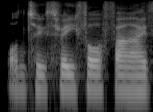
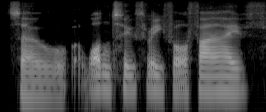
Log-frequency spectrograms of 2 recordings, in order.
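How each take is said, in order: First: The voice goes through the clarity EQ preset. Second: The voice goes through the signature EQ preset. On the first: "This is the clarity preset" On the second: "This is the signature sound that I've got now"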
